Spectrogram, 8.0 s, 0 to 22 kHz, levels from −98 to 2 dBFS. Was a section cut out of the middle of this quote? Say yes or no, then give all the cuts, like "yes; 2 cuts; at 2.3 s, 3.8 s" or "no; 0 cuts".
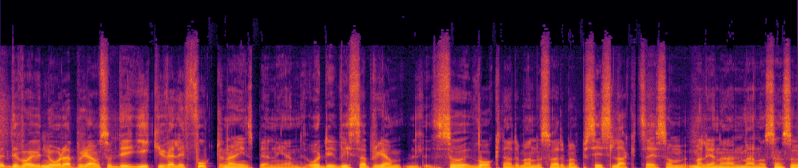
no; 0 cuts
